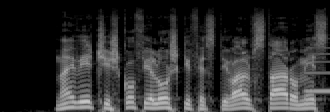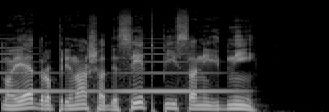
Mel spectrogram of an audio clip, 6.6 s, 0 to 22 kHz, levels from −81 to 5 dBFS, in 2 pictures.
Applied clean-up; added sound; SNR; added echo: none; Wind instrument, woodwind instrument; 11 dB; none.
